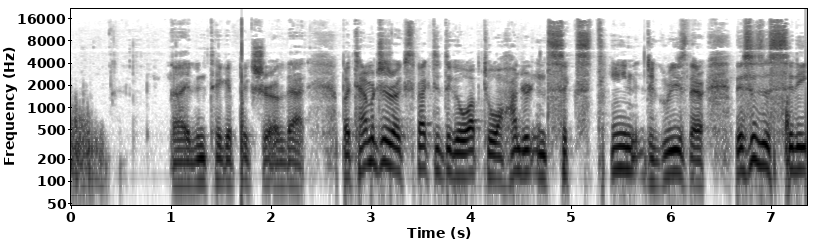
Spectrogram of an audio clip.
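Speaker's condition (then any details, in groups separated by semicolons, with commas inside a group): No condition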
